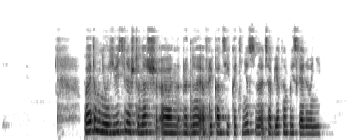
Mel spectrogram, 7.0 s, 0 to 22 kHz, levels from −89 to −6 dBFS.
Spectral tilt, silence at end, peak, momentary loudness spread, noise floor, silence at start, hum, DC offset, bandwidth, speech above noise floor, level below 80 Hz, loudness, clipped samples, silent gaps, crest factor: -3.5 dB/octave; 0.6 s; -2 dBFS; 12 LU; -82 dBFS; 1.15 s; none; under 0.1%; 9.8 kHz; 65 dB; -64 dBFS; -18 LUFS; under 0.1%; none; 16 dB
